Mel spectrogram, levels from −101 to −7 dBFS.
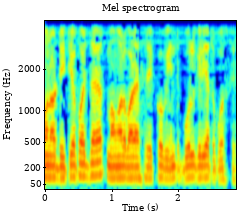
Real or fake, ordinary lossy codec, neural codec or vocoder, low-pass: real; none; none; 3.6 kHz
